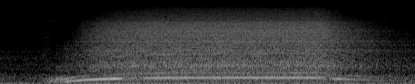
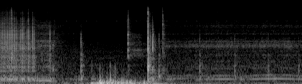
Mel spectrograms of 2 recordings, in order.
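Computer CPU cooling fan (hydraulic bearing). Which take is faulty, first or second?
second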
